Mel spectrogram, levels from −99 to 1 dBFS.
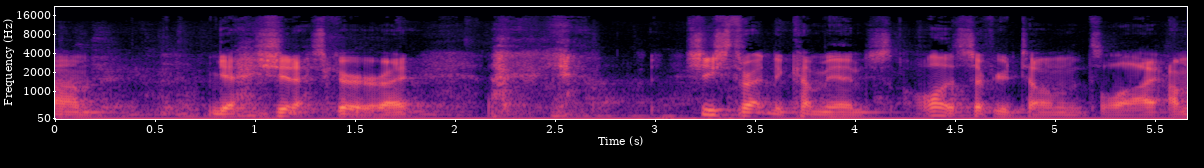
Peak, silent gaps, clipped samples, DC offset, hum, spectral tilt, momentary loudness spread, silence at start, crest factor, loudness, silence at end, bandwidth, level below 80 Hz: -12 dBFS; none; under 0.1%; 0.6%; none; -3.5 dB/octave; 18 LU; 0 s; 24 dB; -33 LUFS; 0 s; 15.5 kHz; -64 dBFS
